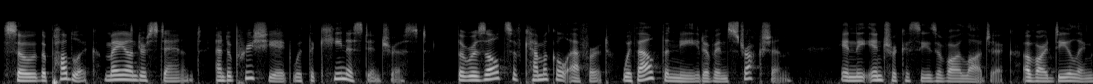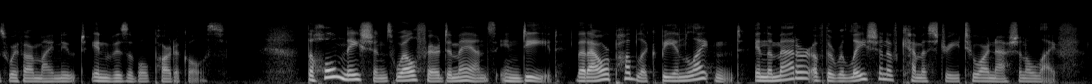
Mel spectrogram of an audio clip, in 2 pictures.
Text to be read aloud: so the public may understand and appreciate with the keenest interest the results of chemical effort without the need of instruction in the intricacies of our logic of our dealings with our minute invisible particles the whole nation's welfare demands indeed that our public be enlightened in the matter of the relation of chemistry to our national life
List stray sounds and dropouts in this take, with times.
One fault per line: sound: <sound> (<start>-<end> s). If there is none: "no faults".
no faults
